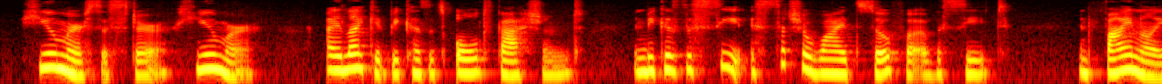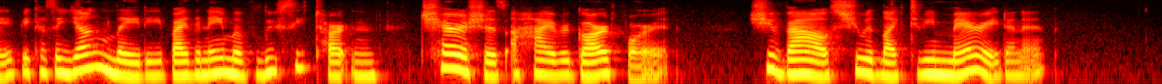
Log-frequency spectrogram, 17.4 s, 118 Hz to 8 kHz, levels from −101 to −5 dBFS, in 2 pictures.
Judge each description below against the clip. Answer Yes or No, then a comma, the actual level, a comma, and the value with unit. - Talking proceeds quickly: No, average, 170 wpm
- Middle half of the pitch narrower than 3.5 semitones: Yes, average, 3.1 semitones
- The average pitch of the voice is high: Yes, high, 205 Hz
